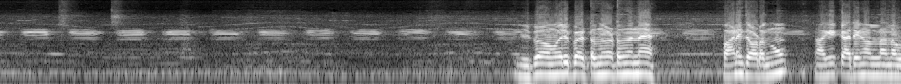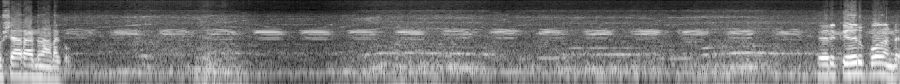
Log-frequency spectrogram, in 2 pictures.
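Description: A reversing alarm beeps steadily.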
